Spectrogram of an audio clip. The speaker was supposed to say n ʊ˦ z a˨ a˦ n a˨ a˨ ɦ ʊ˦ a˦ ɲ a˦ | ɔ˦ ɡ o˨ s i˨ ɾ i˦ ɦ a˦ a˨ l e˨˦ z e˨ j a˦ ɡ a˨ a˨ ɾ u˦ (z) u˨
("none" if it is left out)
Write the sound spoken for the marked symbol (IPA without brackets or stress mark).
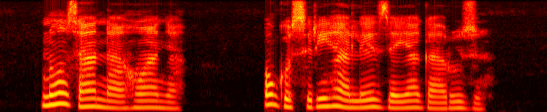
z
